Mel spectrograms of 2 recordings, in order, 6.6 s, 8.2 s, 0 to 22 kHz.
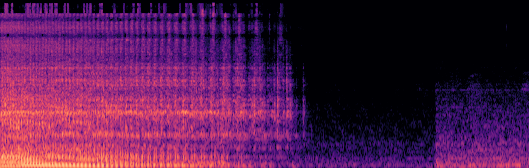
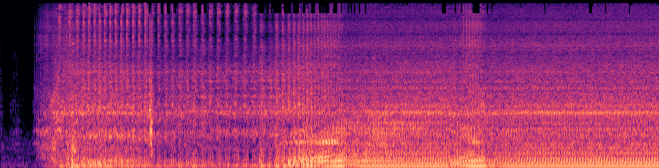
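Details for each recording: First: ETQ TG3000 3000 W portable generator, air filter off, primed with spray into intake: fires, runs briefly, then sags and dies within about four seconds. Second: ETQ TG3000 3000-watt portable generator, bought non-running and repaired, restarted with choke on after shutdown: catches within half a second and settles into a steady, even run with no misses or knocks; normal start and running.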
